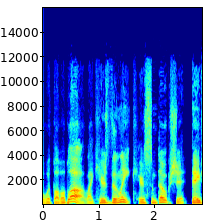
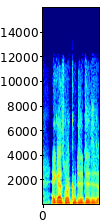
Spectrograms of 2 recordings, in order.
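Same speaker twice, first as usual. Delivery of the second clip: put-on way-too-fast rushed speech, louder; 5 dB louder than usual. Retelling the first podcast recording attempt: imitating own way-too-fast talking. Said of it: "talking, like, way too fast".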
